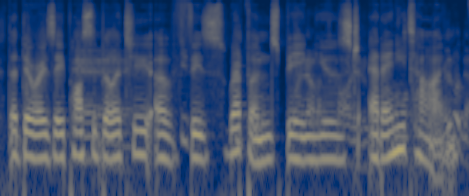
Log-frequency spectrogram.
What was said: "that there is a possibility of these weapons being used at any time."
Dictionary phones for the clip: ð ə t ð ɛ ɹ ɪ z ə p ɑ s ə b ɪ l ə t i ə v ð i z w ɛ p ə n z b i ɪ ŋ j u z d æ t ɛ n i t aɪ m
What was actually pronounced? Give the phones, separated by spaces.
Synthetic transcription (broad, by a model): ð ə t ð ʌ ɹ ɪ z ə p ɑ s ə b ɪ l ə t i ə v ð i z w ɛ p ə n z b i ɪ ŋ j u z d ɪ t ɛ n i t aɪ m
